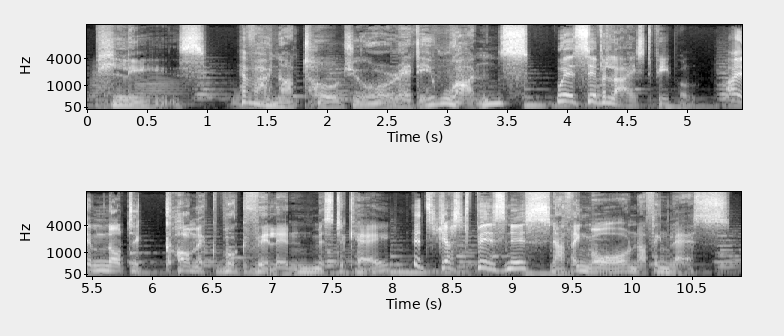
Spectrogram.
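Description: An actor playing a suave, menacing gentleman debt collector in a video game, formal, condescending and deliberately polite. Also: medium pitch, huge pitch swings, music in the background. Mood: smug politeness. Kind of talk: video game character acting. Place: studio recording, orchestral strings behind.

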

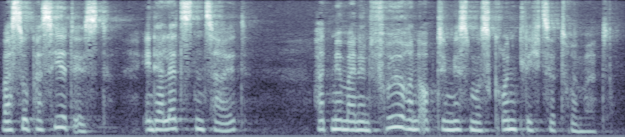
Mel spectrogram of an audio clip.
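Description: A woman's voice: medium pitch, moderate pace, dark tone, lightly acted. An actress playing an earnest, reproachful woman voicing a letter to a friend in a radio drama. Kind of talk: radio drama acting, reading a letter aloud.

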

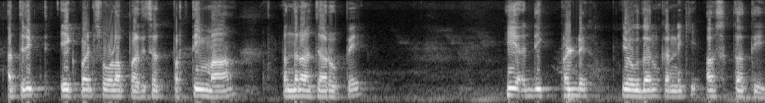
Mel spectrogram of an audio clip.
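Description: Flat-voiced man reading pension news. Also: medium pitch. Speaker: news channel host. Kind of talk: read-out news bulletin.

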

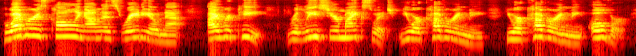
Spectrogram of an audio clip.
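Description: A woman's voice: mid-range voice, moderate pace, hardly any pauses, a bit bright, voice pushed up, close to an everyday voice. A woman voicing a firm male radio operator in an audiobook story, with clipped, commanding procedural phrasing.

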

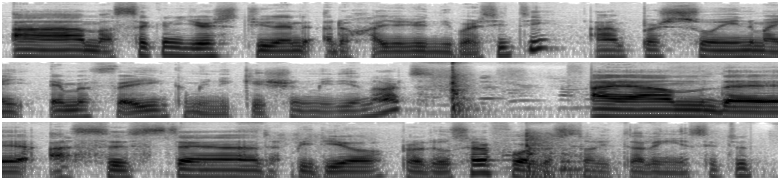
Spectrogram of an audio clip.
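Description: A man's voice: on the low side, normal speed, noisy background. A young man from Ecuador, a native Spanish speaker with an Ecuadorian accent, talking in a documentary interview as a student video producer. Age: young adult. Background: faint music.

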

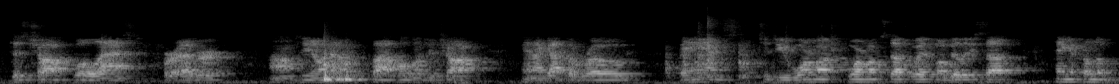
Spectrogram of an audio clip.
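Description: A young man giving a casual, relaxed tour of his home garage gym, filling pauses with ums and uhs. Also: on the low side, dull audio, background noise. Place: two-car home garage gym, indoors. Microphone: camera mic from a few meters away. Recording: echoey garage, distant from mic.

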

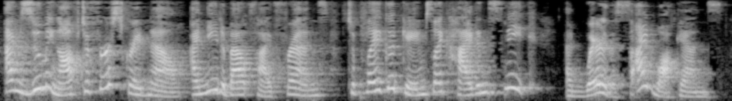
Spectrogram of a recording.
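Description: Bright, lively woman reading to children. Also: mid-range voice, normal speed, few pauses. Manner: animated, enunciated for young children. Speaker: teacher reading aloud to children. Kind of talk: expressive children's picture book read-aloud. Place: room at home by a window, indoors.

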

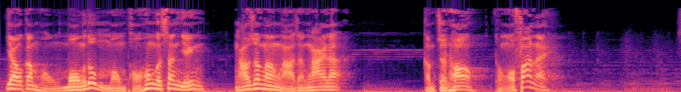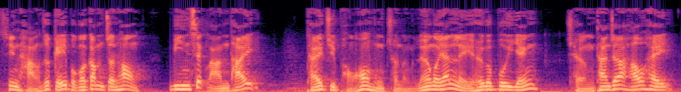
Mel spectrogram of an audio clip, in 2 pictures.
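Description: A man's voice: mid-range voice, sing-song, fairly quick, breathy edge, faint music behind. A man with a Hong Kong accent, narrating an audiobook as dramatic scripted storytelling.

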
